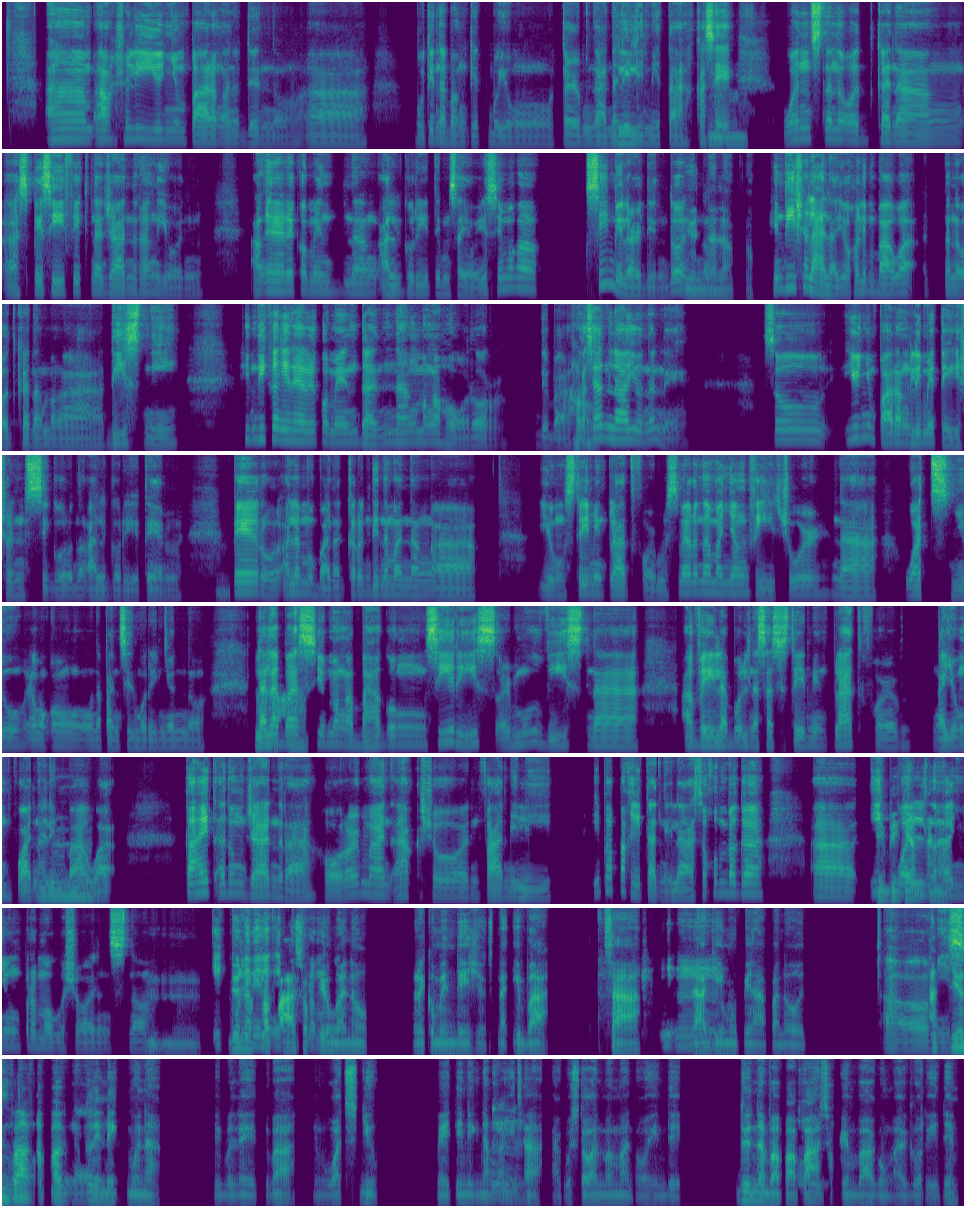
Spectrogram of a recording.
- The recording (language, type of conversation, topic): Filipino, podcast, Paano nakaapekto ang mga platapormang panonood sa internet sa paraan natin ng panonood?
- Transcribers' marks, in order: in English: "algorithm"; in English: "algorithm"; in English: "streaming platforms"; in English: "streaming platform"; unintelligible speech; in English: "algorithm?"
